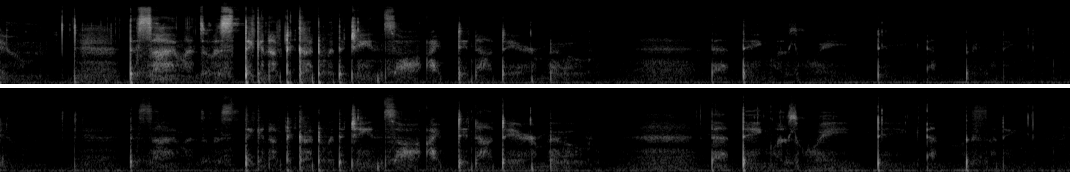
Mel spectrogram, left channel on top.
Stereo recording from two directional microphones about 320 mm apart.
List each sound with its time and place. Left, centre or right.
0.6 s whispering: left; by 7.6 s centre
7.8 s whispering: right
8.2 s whispering: centre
